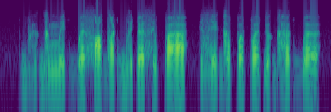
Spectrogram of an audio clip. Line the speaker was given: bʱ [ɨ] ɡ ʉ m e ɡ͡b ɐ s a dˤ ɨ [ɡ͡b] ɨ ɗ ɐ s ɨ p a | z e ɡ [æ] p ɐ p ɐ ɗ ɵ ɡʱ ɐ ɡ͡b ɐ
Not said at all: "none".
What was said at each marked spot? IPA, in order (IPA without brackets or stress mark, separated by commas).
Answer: ʉ, ɡ͡b, ɐ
